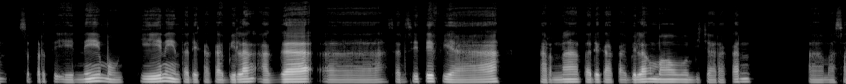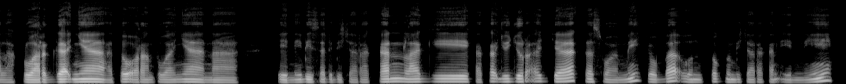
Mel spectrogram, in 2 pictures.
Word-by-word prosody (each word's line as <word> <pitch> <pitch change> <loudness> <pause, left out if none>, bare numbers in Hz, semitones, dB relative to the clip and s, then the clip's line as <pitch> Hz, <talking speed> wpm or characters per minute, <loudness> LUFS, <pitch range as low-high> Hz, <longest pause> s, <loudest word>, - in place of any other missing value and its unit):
seperti 120 +1 -11 0.2
ini, 130 +7 +3
mungkin 125 +1 0
yang 130 -5 +3
tadi 110 0 -3
Kakak 110 0 -5
bilang 120 +4 +4
agak, 120 +4 +6
eee, 105 0 -7
sensitif 125 +5 0
ya, 110 +3 +1 0.4
karena 110 +2 0
tadi 115 0 -1
Kakak 110 0 -5
bilang 120 +3 +3
mau 115 -1 +2
membicarakan, 110 +3 -5 0.7
eee, 105 - -7
masalah 105 0 -9
keluarganya 115 +2 +5
atau 120 +4 +1
orang 110 0 -1
tuanya, 115 +1 -1
nah, 105 -1 -4 0.4
ini 105 0 -2
bisa 115 0 -2
dibicarakan 110 +5 -1
lagi, 135 +1 +2
Kakak 110 +6 -3
jujur 135 +1 0
aja 140 +2 +2
ke 130 -6 -4
suami 120 +6 -4
coba 120 +3 0
untuk 115 +1 -5
membicarakan 115 0 -7
ini, 110 - -1
115 Hz, 130 wpm, -23 LUFS, 110-125 Hz, 0.7 s, agak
